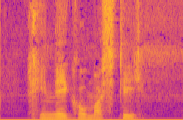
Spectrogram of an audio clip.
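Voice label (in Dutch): "gynaecomastie", Dutch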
